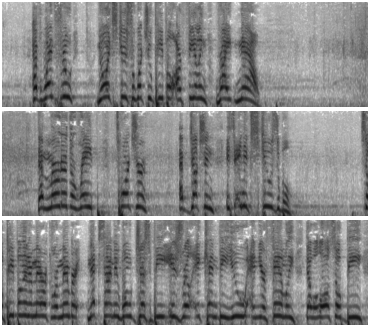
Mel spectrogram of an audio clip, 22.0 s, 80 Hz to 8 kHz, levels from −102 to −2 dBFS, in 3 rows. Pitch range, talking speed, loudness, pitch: 295-340 Hz, 120 wpm, -14 LUFS, 320 Hz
